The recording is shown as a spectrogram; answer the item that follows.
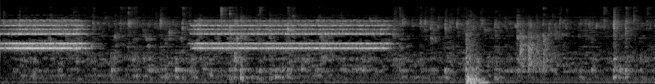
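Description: Mobile phone ringing with an electronic ring tone: a short ring of about a second, then a longer ring of about two seconds, both steady and high-pitched. A dull low thump follows near the end.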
